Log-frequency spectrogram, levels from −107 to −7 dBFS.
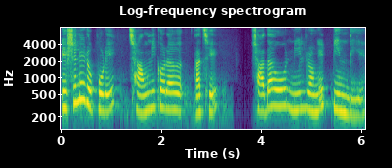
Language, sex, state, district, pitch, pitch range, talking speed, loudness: Bengali, female, West Bengal, Kolkata, 275 Hz, 250-305 Hz, 120 wpm, -15 LUFS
